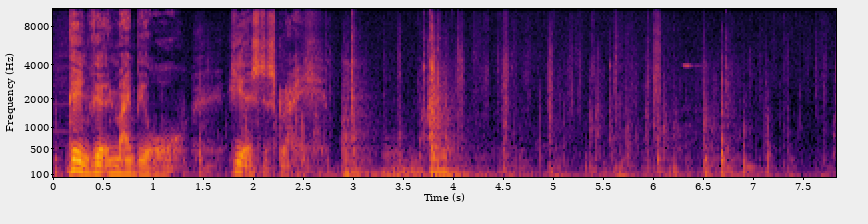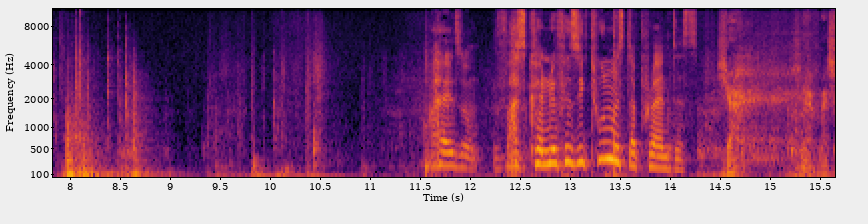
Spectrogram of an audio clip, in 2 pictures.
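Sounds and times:
speech: 0:00.2 - 0:02.8, 0:11.7 - 0:15.6
footsteps in a quiet room: 0:01.1 - 0:15.6
door thudding shut with a brief rattle: 0:07.8 - 0:09.0.

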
